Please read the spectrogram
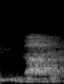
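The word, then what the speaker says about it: guard: सामान्य देखो स्पेलिंग देख लो, गार्ड, तो जी है और ए है, उसके बीच में क्या है, यू है, तो यू सामान्यतः साइलेंट रहता है। जैसे कि गार्ड, इसे क्या लिखते हैं,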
